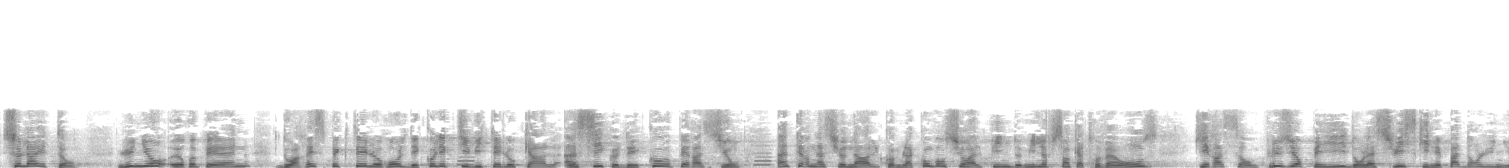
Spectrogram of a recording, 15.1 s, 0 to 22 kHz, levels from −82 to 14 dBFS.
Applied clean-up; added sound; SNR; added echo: none; Vehicle horn, car horn, honking; 20 dB; none.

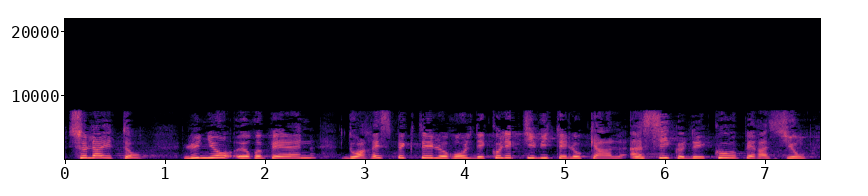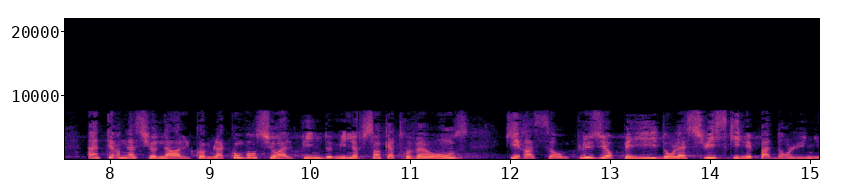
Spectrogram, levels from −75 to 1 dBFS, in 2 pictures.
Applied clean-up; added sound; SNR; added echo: none; none; none; none.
